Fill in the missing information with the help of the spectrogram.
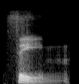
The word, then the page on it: theme: British English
